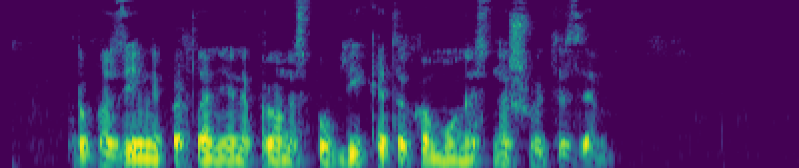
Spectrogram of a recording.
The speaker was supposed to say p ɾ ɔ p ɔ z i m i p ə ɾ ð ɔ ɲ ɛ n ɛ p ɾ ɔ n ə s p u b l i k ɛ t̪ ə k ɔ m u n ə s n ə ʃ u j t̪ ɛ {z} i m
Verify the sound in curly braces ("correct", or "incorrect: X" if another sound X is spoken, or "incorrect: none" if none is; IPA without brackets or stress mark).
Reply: correct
